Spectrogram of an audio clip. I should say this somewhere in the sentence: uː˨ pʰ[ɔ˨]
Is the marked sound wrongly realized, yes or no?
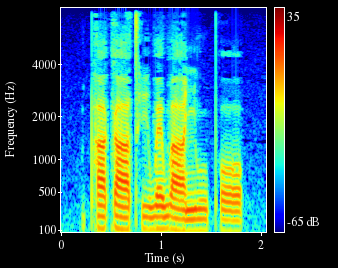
no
